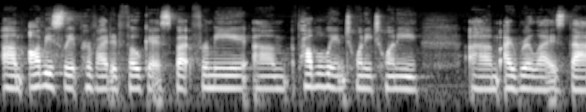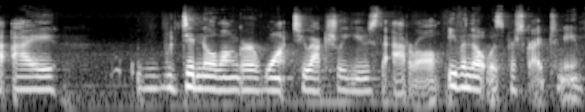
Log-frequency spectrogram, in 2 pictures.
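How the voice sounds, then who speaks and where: A woman in her thirties with a deep voice and fairly even intonation hosts a casual YouTube livestream at normal speed. She reads viewer comments and rambles earnestly with lots of fillers.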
